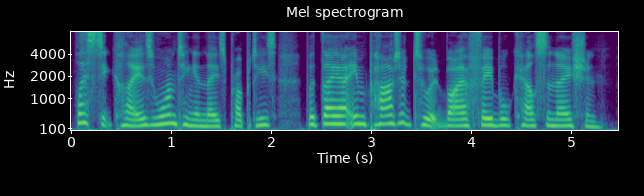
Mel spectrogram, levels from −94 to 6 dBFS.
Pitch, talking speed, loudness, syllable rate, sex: 205 Hz, 185 wpm, -19 LUFS, 5.8 syllables/s, female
